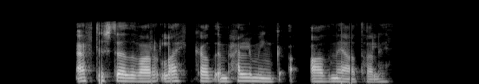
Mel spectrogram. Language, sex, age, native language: Icelandic, female, 18-19, Icelandic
